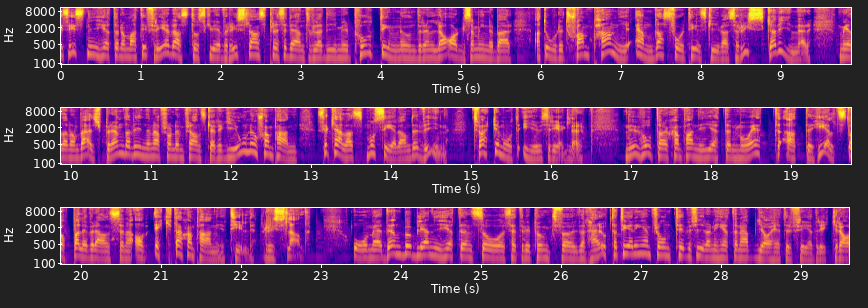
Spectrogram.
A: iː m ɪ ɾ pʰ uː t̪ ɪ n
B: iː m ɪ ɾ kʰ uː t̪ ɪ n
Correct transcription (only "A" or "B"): A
